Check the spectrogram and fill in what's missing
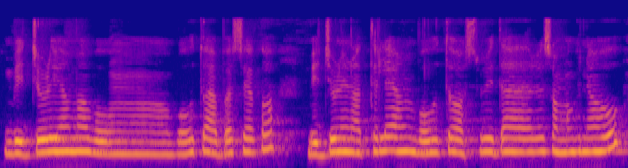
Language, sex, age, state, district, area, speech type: Odia, female, 30-45, Odisha, Dhenkanal, rural, spontaneous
